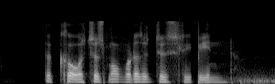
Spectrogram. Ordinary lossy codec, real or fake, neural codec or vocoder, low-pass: none; fake; codec, 16 kHz, 0.8 kbps, ZipCodec; none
